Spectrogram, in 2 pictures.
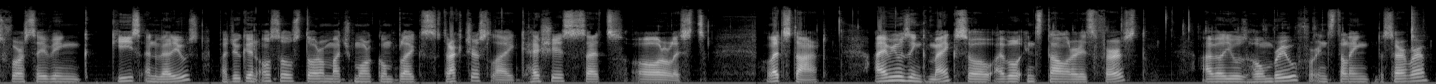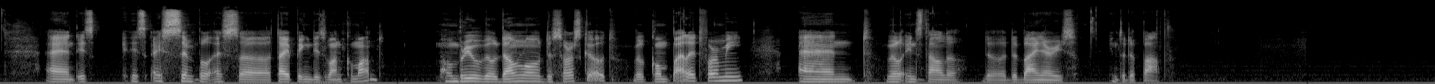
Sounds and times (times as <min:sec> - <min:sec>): Speech: 0:00.0 - 0:21.8, 0:22.4 - 0:26.2.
